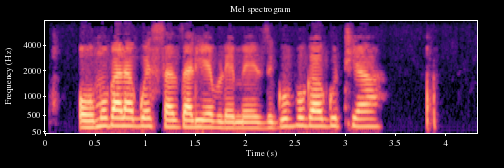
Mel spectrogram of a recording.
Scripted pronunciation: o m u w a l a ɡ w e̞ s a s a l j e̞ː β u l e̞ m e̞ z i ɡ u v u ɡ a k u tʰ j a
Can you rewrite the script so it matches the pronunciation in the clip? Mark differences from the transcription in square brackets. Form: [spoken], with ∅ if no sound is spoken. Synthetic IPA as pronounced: o m u [β] a l a ɡ w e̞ s a [z] a l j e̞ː β u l e̞ m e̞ z i ɡ u v u ɡ a [ɡ] u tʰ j a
